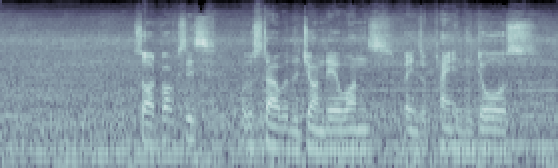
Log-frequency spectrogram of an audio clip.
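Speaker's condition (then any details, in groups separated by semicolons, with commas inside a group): No condition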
